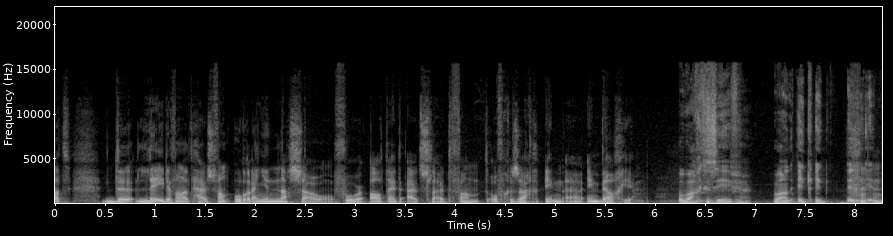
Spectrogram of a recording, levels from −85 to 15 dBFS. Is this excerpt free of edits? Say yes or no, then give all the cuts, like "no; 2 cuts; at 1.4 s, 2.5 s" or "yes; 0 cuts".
no; 2 cuts; at 4.3 s, 6.1 s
